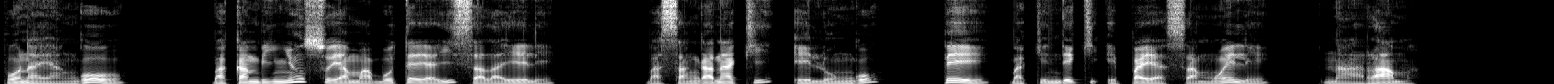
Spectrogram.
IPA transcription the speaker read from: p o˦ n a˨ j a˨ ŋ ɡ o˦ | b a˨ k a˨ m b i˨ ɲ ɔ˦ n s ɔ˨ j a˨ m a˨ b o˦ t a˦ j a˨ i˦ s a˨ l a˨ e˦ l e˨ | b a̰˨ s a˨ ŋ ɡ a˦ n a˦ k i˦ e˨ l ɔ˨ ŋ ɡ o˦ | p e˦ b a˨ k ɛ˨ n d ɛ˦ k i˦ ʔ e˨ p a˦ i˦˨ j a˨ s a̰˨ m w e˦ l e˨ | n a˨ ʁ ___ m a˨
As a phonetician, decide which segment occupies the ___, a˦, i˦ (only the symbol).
a˦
